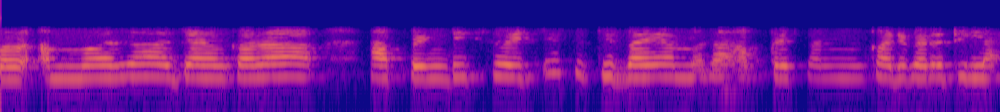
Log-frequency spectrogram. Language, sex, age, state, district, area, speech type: Odia, female, 18-30, Odisha, Kendujhar, urban, conversation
